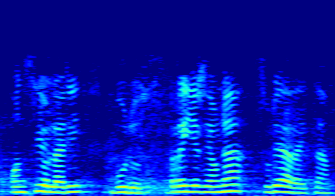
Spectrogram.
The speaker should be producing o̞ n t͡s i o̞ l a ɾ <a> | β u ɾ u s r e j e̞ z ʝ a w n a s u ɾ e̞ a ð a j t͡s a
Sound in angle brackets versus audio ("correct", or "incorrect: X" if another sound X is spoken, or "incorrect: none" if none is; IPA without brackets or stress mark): incorrect: i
